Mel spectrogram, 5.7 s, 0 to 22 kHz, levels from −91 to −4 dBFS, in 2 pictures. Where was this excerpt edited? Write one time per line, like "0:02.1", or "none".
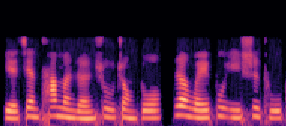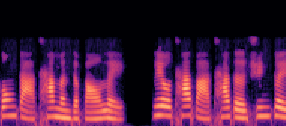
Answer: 0:01.7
